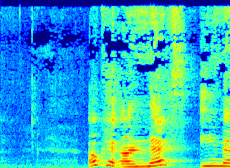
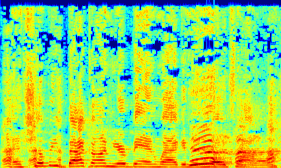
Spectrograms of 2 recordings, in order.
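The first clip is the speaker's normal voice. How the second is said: louder, breaking into big laughter; laughing hard; 2 semitones higher, 7 dB louder than usual. Real, not acted. Host joking to listener about crossbow, laughing loudly. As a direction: crack up at your own joke. Host cracks up at own joke.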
